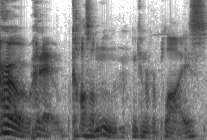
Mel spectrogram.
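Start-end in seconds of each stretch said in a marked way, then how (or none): 0.0-1.5 put-on croaky old voice, English accent. Playing a Thorny Log character greeting his cousin, croaking old English voice. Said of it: "they're all really just warty old English guys now".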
